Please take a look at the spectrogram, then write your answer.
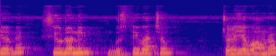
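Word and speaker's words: pseudonym: প্রথমে আছে দেখো সিউডোনিম, শুরু হয়েছে পি দিয়ে কিন্তু উচ্চারণ হবে সিউডোনিম।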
